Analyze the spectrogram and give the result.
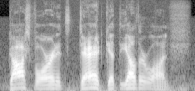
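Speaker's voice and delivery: lightly said. Voicing a player character after an attack: yelling in character. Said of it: "but then I'll yell".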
